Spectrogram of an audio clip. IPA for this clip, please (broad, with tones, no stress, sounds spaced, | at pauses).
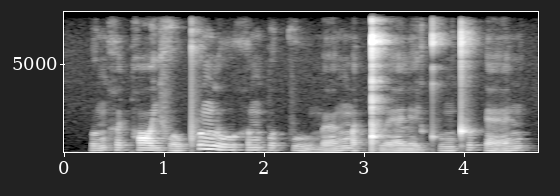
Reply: ʊ˨˥ ŋ h ɵ˨˥ t̚ h ɔː˧ j f o˨˥ w pʰ ʊ˥ ŋ l uː˧ h ʊ˧ ŋ p ʊ˨ k̚ f uː˨˩ m œː˨˥ ŋ m ɐ˨ t̚ kʷʰ ɛː˨˧ l e˨ j kʷʰ ɪ˧ ŋ t̪ʰ ʊ˥ k̚ ɛː˨˥ n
